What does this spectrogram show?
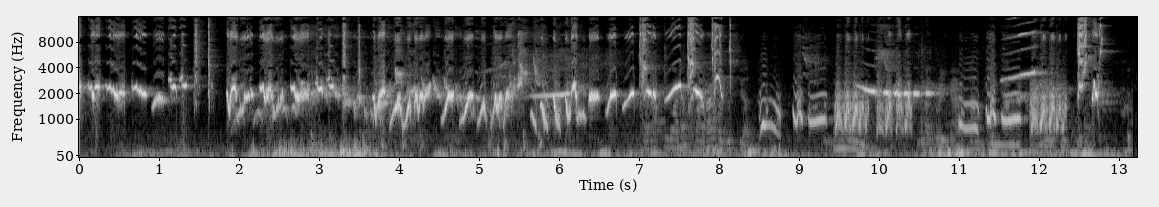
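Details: Lure song of a white-rumped shama, meant to rouse other shamas to sing and become agitated: dense, fast run of chattering, sweeping whistles with brief pauses, over a steady low rumbling background.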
